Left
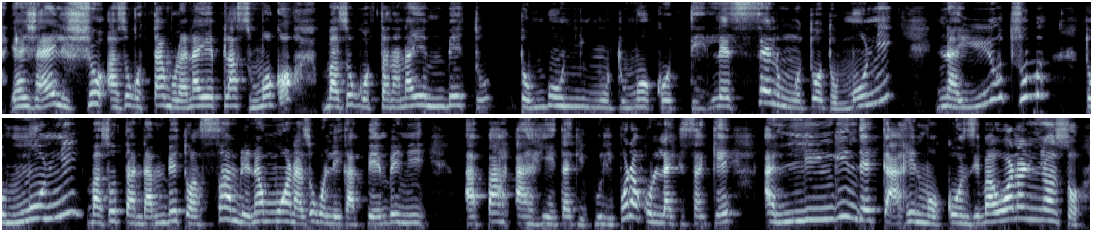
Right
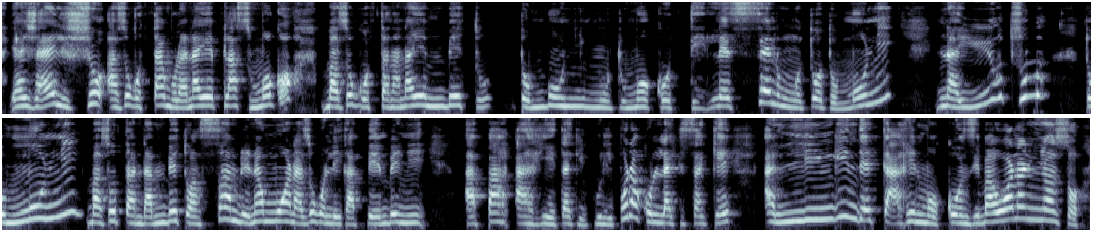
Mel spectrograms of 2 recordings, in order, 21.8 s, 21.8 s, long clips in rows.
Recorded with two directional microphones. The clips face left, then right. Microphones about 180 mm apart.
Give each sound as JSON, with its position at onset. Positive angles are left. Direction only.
{"t": 0.1, "sound": "a woman's voice", "side_deg": -35}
